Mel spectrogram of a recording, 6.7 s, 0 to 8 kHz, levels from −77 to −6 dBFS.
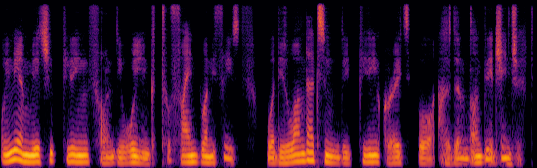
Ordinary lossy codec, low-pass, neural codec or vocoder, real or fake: none; 7.2 kHz; codec, 16 kHz, 0.5 kbps, FreqCodec, larger model; fake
